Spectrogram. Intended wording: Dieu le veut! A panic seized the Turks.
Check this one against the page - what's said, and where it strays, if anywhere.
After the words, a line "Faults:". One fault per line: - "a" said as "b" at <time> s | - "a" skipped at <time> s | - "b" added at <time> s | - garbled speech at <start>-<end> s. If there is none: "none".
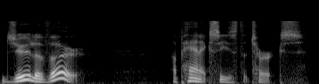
Dieu le veut! A panic seized the Turks.
Faults:
none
